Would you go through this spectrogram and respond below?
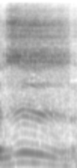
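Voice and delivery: soft buzzing zzz like a mosquito. Shown as a demonstration. Teacher buzzing to show the Z sound. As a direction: buzz like a little mosquito. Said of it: "de zancudito".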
